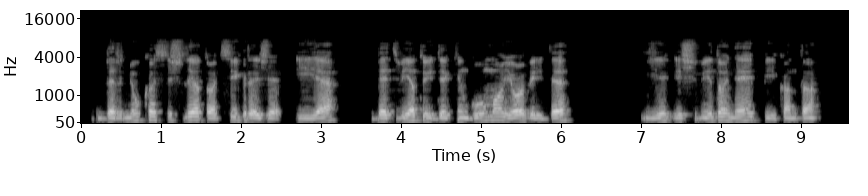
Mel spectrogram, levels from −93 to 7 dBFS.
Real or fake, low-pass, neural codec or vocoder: fake; 7.2 kHz; codec, 16 kHz, 16 kbps, FreqCodec, larger model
